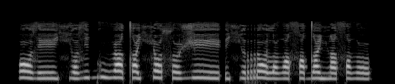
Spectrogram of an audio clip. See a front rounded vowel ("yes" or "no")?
no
